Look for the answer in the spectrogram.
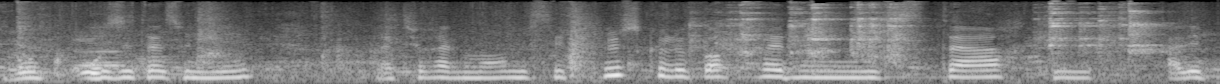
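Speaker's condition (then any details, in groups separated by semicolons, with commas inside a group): No condition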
